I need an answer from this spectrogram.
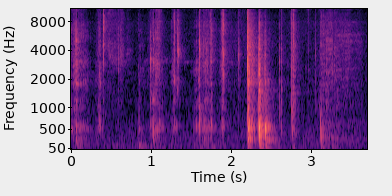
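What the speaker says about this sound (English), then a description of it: "So cut a piece of Orchid Opulence to go behind this one." Scissors cut a piece of Orchid Opulence cardstock in a run of crisp, separate snips and crunchy slices, close up and spaced irregularly, with one sharper, louder cut near the middle.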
